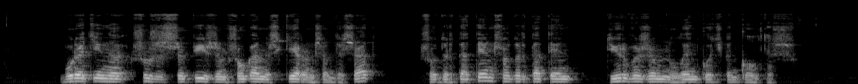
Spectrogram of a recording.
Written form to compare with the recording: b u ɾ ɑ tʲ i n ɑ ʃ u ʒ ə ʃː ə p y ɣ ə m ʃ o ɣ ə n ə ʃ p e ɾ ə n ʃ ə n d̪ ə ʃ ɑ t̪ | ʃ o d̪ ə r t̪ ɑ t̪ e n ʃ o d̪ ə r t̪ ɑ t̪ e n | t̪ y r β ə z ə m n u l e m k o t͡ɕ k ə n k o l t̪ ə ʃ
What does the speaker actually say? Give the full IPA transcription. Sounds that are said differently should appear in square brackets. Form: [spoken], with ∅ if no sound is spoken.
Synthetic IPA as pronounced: b u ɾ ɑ tʲ i n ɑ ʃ u ʒ ə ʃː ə p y [ʒ] ə m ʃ o ɣ [ɑ] n ə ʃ [k] e ɾ ə n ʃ ə n d̪ ə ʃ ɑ t̪ | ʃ o d̪ ə r t̪ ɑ t̪ e n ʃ o d̪ ə r t̪ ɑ t̪ e n | t̪ y r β ə [ʒ] ə m n u l e [n] k o t͡ɕ k ə n k o l t̪ ə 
